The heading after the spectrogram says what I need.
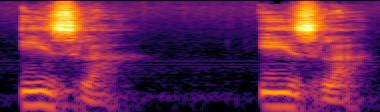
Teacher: it's voiced there's a slight Z voicing of it and that's because of the co-articulation or the assimilation with a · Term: z sounding s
